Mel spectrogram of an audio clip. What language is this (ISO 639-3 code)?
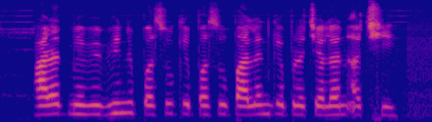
mai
